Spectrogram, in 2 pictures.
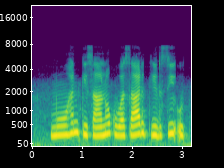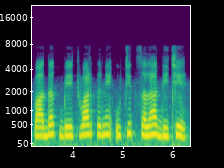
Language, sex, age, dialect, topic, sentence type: Magahi, female, 25-30, Northeastern/Surjapuri, agriculture, statement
